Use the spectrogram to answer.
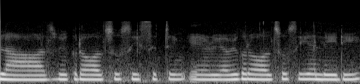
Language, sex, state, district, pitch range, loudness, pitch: English, female, Maharashtra, Mumbai Suburban, 225-240 Hz, -14 LUFS, 230 Hz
